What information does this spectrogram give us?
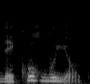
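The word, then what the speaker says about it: courts-bouillons: Un courbouillon, and then if you want to put the plural form, well, same rule, S, you don't pronounce it, des courbouillons. Un courbouillon, des courbouillons.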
